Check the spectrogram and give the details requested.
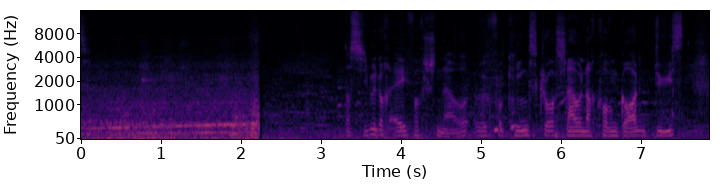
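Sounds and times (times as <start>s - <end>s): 
London Underground train rumbling: 0.0s - 2.3s
speech: 3.4s - 7.8s.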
